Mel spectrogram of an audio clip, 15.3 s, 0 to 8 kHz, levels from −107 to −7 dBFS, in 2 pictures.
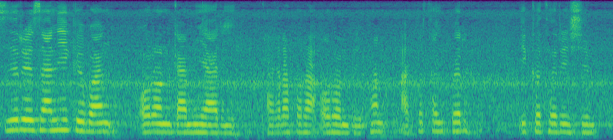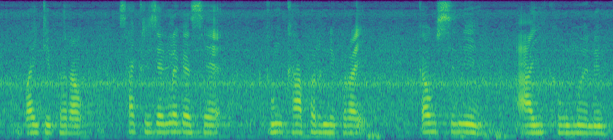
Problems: constant background noise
